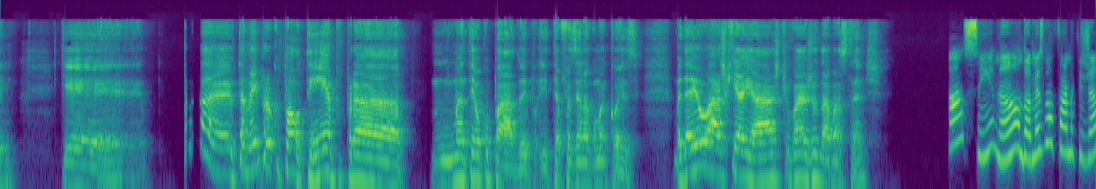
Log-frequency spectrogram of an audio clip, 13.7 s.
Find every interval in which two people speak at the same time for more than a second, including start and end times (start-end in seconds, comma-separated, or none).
none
